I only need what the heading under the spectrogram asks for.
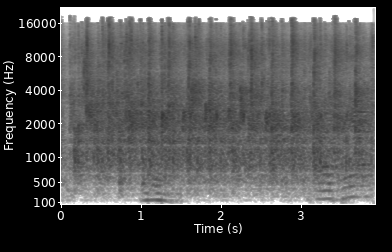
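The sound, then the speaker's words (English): A crowd applauds steadily and loudly, a dense wash of many hands clapping that continues for the whole stretch, with a few faint voices mixed into the noise. “Round of applause”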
